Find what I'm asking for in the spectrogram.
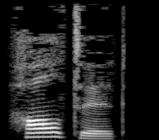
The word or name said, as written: halted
